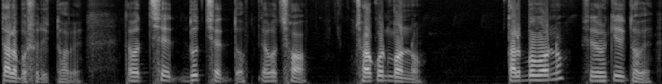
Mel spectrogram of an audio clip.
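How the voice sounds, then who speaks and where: A man's voice: a little high, fairly quick, creaky, a little mellow, dry recording, studio quality. A man teaching a Bangla grammar lesson, explaining step by step and answering his own questions. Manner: keeps checking understanding with short prompts. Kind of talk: recorded exam-prep lesson.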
